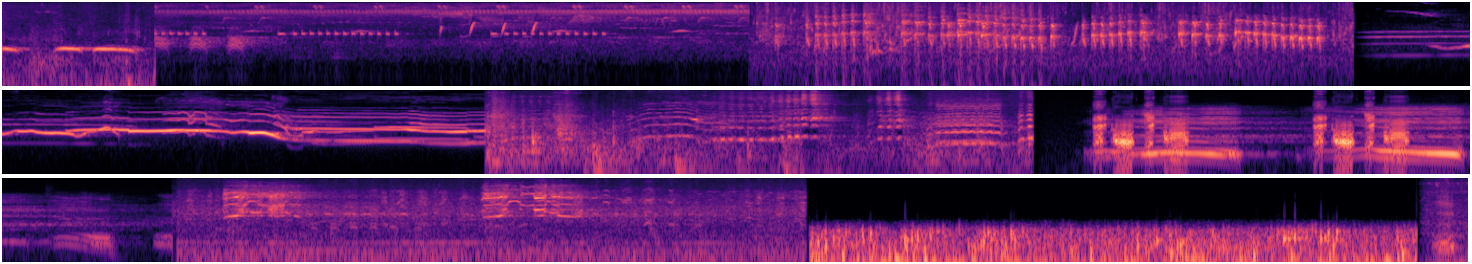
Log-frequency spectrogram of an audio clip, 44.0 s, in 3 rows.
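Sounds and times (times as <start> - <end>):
geese honking: 31.1 - 37.4.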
